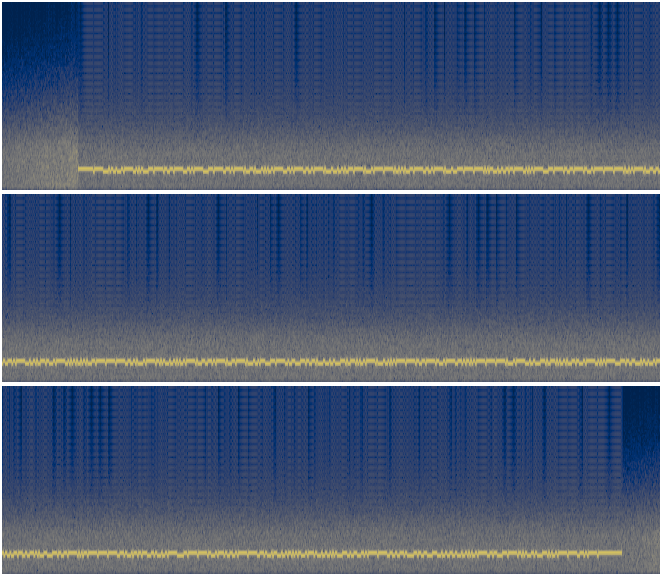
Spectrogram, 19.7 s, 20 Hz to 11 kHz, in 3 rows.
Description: RTTY (75 baud, 170 Hz shift), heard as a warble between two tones, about 1220 Hz centre. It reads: ROWNOCZESNIE BEDZIEMY PROWADZIC BARDZIEJ SZCZEGOLOWE OBSERWACJE OBSZAROW KLUCZOWYCH, TAKICH JAK ROLNICTWO I SPOJNOSC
